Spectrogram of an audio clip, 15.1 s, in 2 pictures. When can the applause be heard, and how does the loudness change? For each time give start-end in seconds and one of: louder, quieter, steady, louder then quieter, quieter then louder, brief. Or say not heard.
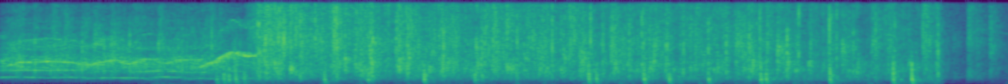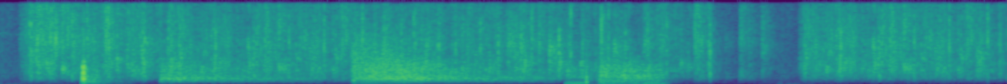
0.0-15.0 quieter.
